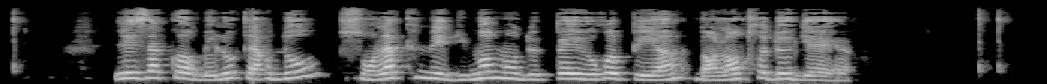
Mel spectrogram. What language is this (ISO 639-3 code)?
fra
